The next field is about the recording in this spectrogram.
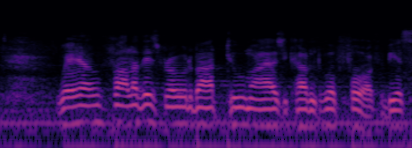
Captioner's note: sighs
